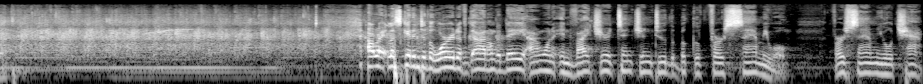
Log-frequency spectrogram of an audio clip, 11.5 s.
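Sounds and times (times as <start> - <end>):
audience applause: 0.0 - 6.6
speech: 4.6 - 11.5.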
